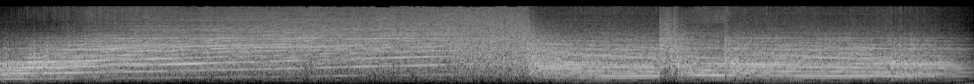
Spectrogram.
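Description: A supercharged Kawasaki Ninja H2R superbike revs hard and loud, climbing in pitch over several seconds, then snapping through sharp repeated throttle blips near the end, alone with no talk.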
